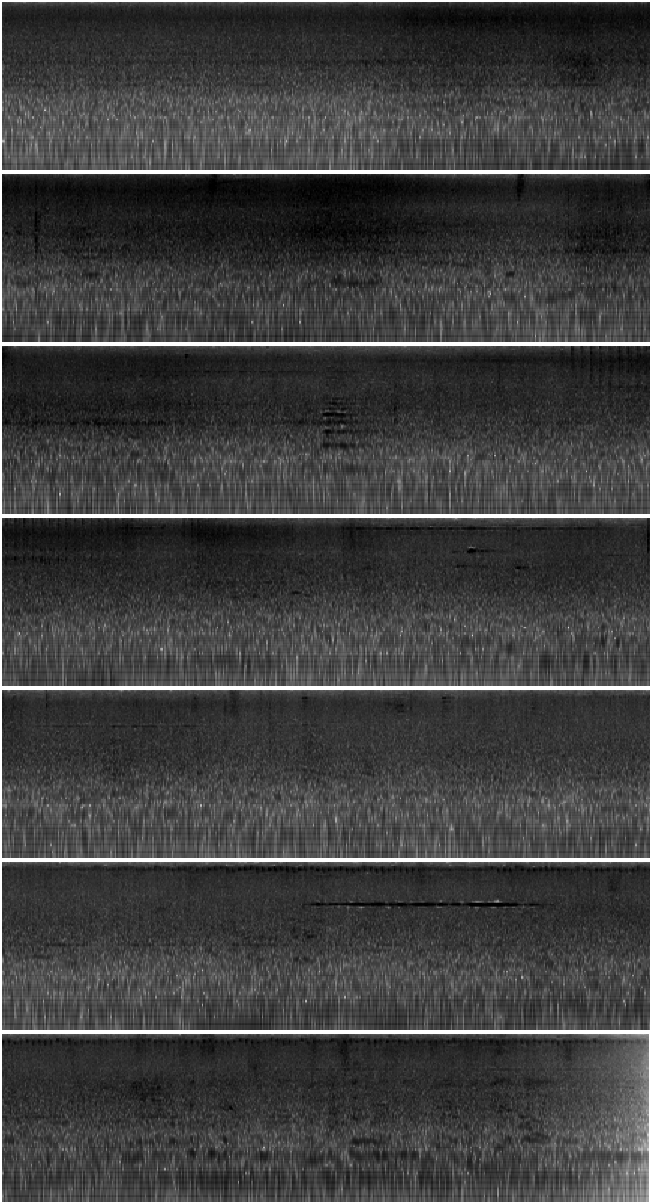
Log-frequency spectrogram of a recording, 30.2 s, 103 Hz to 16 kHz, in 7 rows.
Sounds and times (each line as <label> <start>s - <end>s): Traffic 0.0s - 30.2s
